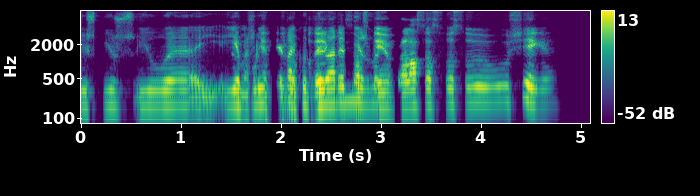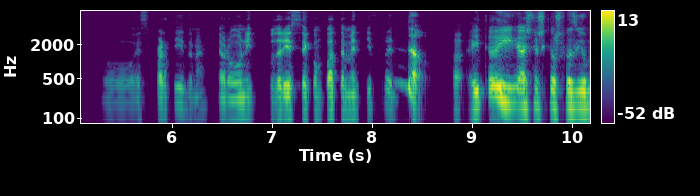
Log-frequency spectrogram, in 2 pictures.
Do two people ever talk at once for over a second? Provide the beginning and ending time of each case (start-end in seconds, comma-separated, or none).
1.6-3.0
